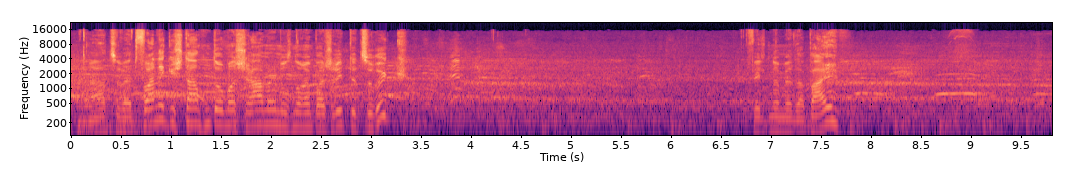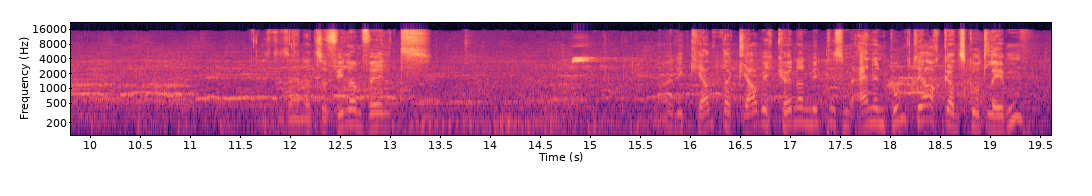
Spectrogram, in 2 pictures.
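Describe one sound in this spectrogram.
A large stadium crowd chants and sings outdoors.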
